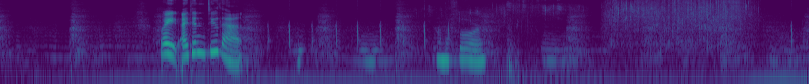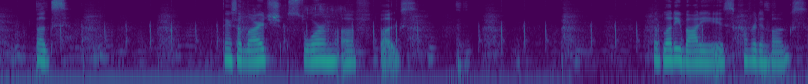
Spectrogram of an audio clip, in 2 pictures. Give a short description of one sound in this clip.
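A young woman talks into a microphone close up, with animation.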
